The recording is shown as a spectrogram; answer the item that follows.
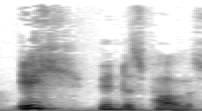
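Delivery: the word ich hit hard, heavily stressed. Quoting a saying and pointing out the stress: stress on ich. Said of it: "das Ich ist betont".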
